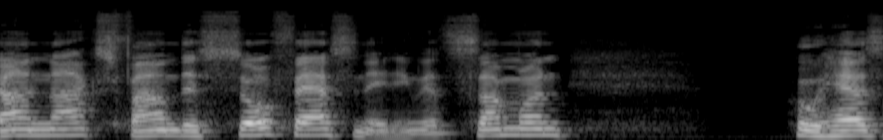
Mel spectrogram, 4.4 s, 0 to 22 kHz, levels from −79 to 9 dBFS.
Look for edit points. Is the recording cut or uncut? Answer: uncut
